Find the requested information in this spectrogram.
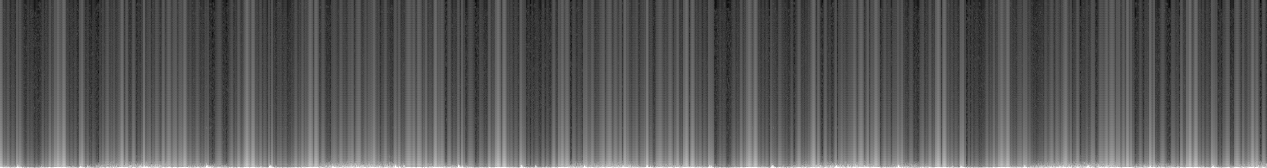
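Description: Steady low muffled thumps under a soft rumbling background: a normal resting heartbeat.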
